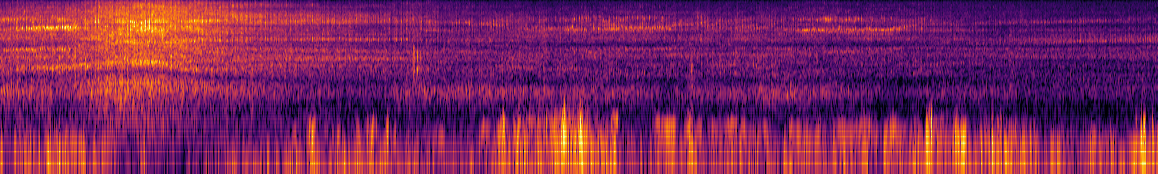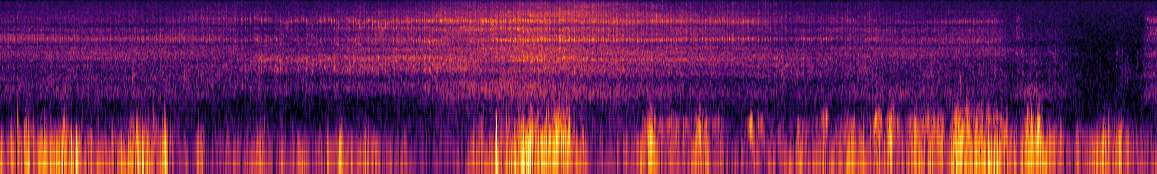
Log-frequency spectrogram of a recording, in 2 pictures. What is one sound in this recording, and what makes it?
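The tyres of a small remote-controlled car rumble and bump over rough tarmac close by.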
